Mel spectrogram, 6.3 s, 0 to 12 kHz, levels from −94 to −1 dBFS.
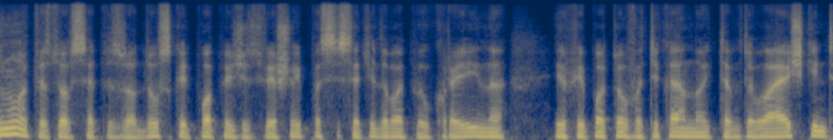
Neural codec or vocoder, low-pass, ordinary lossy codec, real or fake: codec, 16 kHz in and 24 kHz out, 0.6 kbps, FocalCodec, streaming, 2048 codes; 10.8 kHz; Opus, 64 kbps; fake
